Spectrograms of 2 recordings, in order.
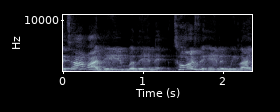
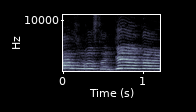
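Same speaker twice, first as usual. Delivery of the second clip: high pleading whine; hammed-up begging him back; mock pleading; 6 dB louder than usual. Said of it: "I'm like".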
